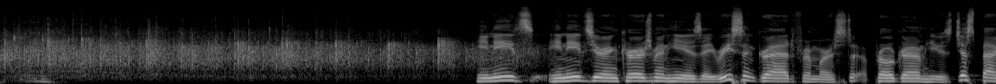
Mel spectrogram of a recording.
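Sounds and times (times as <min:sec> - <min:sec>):
church congregation applauding a program graduate: 0:00.0 - 0:05.4
speech: 0:04.8 - 0:09.9.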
